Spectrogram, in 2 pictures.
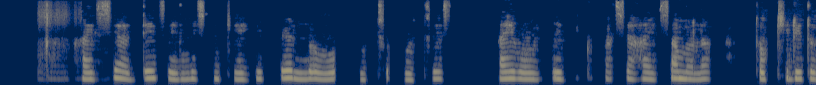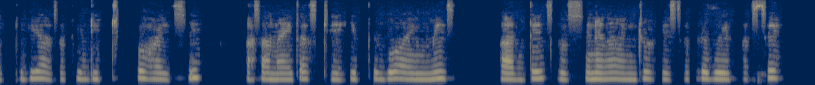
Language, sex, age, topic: Gamo, female, 18-24, government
